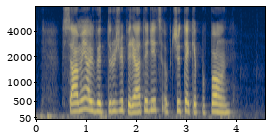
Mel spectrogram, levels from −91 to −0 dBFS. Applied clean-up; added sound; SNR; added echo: none; none; none; none.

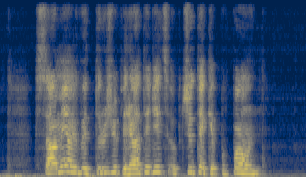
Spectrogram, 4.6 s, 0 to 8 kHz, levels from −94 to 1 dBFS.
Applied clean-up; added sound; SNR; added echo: none; none; none; reverberation time 0.1 s.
